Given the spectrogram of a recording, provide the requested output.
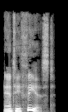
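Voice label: "antitheist", British English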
